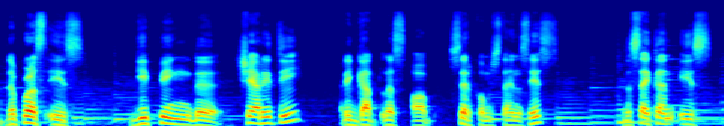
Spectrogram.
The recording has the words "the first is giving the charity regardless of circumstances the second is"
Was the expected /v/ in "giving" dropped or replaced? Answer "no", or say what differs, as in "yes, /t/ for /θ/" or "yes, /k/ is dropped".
yes, /p/ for /v/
